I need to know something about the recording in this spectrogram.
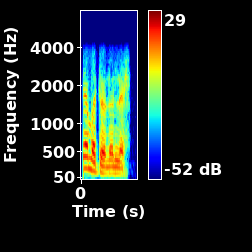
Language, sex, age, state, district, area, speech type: Malayalam, male, 30-45, Kerala, Thiruvananthapuram, urban, conversation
